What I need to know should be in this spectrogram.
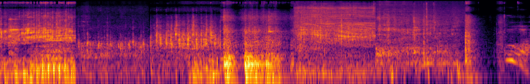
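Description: Heavy rolling rumble that grinds and scrapes in uneven stretches as the panel is pushed along; a rough, noisy sliding door.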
